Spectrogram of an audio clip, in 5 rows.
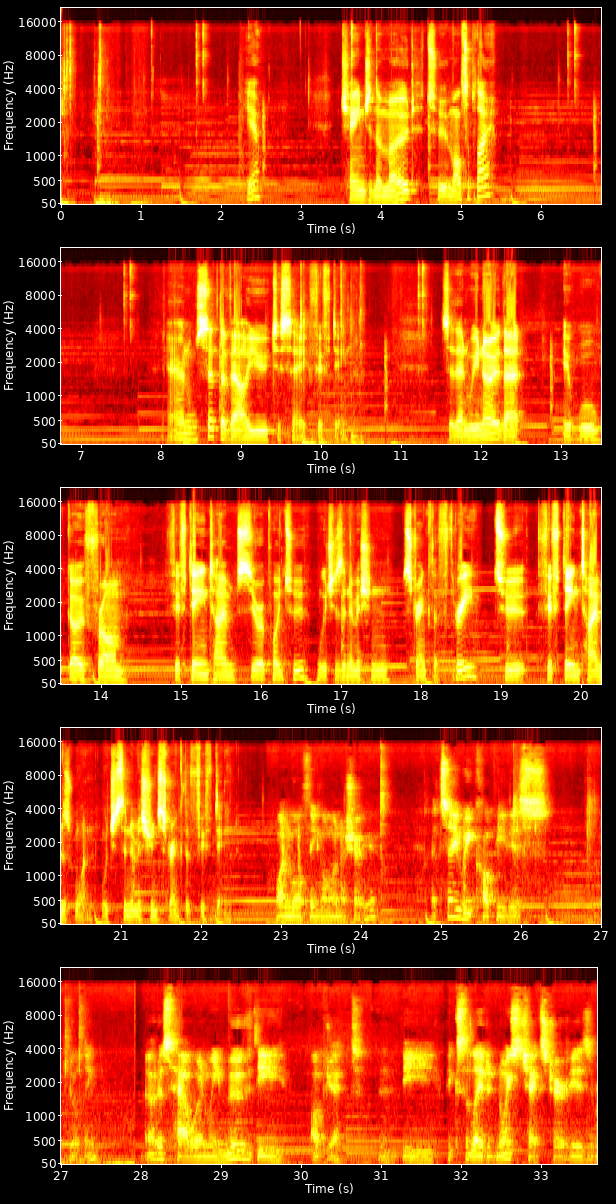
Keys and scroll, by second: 0.0-1.2 typing, 3.3-4.0 typing, 10.4 typing, 10.5 Return, 26.0 d, 27.0 z, 27.9 g, 27.9 z.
